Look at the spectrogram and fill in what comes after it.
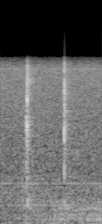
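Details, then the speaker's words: Infusion pump cassette click: two sharp clicks as the air-test cassette snaps into place on a Hospira Gemstar pump during preventive maintenance; beeping stops, confirming it is seated before the air-in-line test. "There, you heard the click, and you know it's in place because it stopped beeping."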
